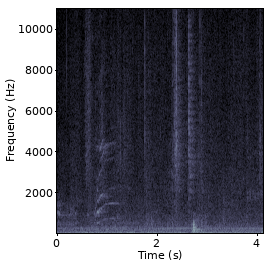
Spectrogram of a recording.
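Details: Abyssinian cat meowing indoors while wanting treats: a short rising meow with sweeping harmonics, then quieter mewing, over a steady electrical hum and a woman coaxing him to say please.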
